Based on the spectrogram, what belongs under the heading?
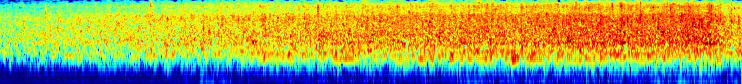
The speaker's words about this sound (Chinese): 说话，小溪流说话，哗哗，哗哗。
